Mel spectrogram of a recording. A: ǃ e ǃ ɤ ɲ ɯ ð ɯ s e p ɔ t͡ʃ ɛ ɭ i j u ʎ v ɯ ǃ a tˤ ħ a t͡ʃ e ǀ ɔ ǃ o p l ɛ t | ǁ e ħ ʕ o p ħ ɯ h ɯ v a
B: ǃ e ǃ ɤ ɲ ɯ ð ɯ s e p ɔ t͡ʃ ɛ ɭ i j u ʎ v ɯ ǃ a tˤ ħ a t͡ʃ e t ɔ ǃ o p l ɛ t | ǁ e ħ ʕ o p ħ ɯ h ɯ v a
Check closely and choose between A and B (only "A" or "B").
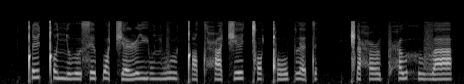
A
